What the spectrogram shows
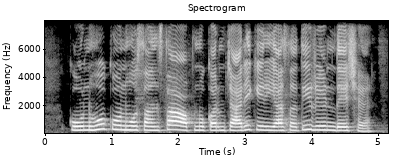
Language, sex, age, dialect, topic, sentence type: Maithili, female, 60-100, Angika, banking, statement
